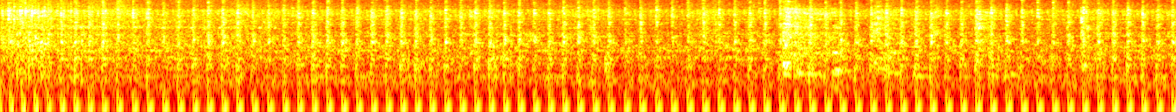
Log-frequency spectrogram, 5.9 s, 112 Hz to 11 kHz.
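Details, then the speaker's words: Yamaha Mio scooter with a recurring flat-battery problem, idling one to two minutes so the battery charges: even thump at about ten pulses a second, steady with no rattles or misfires; normal idle. "हम इसे लगभग 1 मिनट, 2 मिनट के लिए चालू करते हैं हां, ऐसा इसलिए है ताकि बैटरी पहले चार्जिंग से करंट से चार्ज हो जाए।"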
